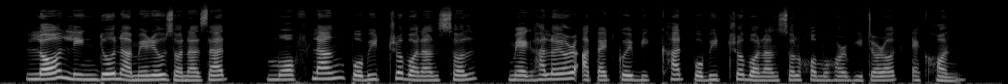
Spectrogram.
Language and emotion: Assamese, neutral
